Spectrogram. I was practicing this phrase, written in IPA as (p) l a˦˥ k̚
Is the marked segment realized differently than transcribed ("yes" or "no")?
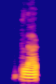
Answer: no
